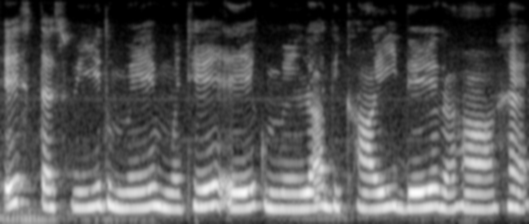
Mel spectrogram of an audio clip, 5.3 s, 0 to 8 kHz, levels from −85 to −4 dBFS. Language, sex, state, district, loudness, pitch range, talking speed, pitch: Hindi, female, Madhya Pradesh, Katni, -15 LUFS, 215-245 Hz, 115 wpm, 225 Hz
